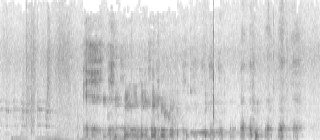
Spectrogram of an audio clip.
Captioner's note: making weird noises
